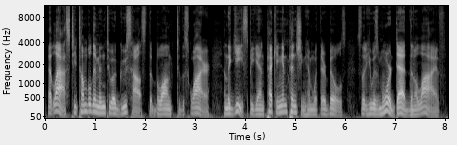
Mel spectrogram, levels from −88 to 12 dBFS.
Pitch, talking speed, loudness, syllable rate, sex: 105 Hz, 245 wpm, -22 LUFS, 6.2 syllables/s, male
